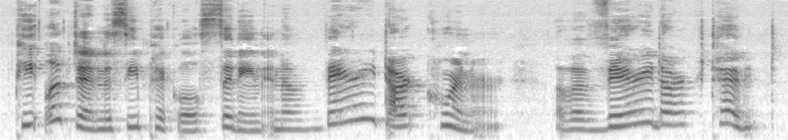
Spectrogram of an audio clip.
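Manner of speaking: ordinary delivery, nothing marked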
